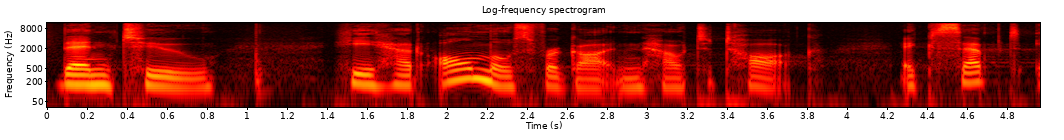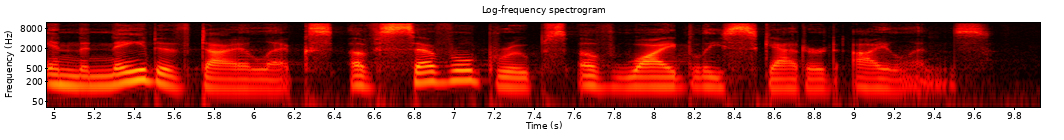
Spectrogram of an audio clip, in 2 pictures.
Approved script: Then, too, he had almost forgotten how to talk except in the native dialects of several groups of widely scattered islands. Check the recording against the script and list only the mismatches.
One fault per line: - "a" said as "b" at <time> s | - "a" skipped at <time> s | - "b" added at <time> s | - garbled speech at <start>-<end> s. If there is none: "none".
none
